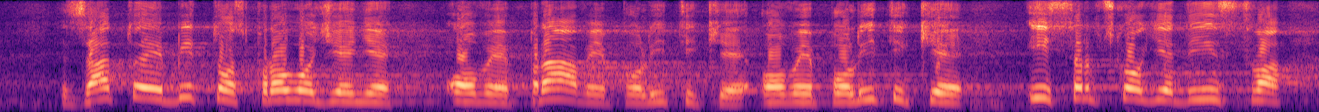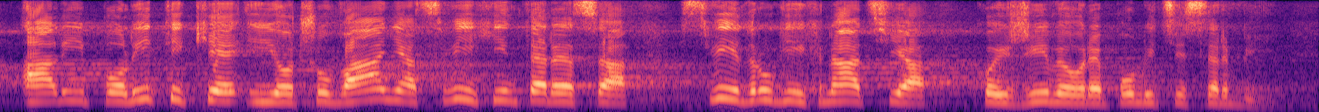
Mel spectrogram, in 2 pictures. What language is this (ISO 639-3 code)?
srp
